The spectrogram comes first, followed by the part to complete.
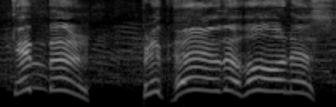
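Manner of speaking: very high, drawn-out, long shout. Someone in the dwarf wagon calls out to Gimble, shouting. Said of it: "there came a shout from the dwarf wagon".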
